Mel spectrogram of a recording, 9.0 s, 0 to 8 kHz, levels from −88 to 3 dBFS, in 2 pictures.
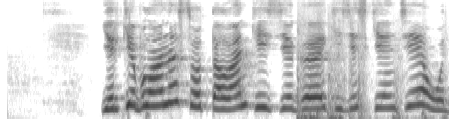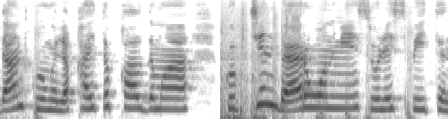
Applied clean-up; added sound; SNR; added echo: none; Train; 15 dB; none.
